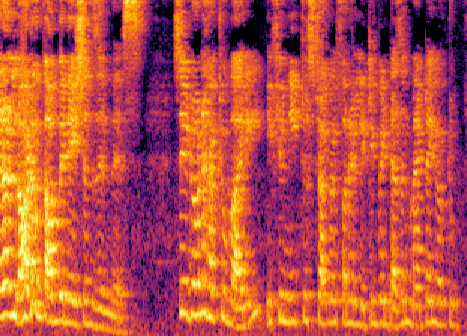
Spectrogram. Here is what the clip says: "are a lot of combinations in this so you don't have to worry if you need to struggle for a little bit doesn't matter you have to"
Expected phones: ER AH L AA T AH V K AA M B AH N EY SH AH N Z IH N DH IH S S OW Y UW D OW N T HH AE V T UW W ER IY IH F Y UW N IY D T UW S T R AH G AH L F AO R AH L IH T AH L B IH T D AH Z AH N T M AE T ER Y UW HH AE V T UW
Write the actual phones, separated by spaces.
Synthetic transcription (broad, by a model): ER AH L AA T AH V K AA M B AH N EY SH AH N Z IH N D IH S S OW Y UW D OW N T HH AE V T UW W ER IY IH F Y UW N IY D T UW S T R AH G AH L F AO R AH L IH T AH L B IH T D AH Z AH N T M AE T ER Y UW HH AE V T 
